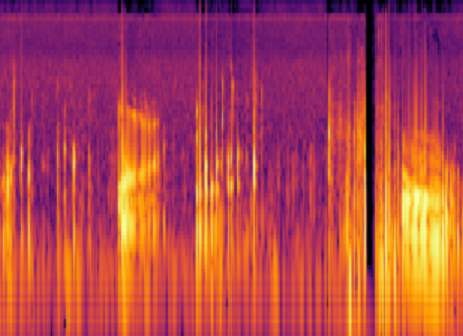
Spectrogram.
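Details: Hungry person's stomach growling and gurgling: borborygmi.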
